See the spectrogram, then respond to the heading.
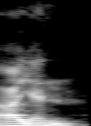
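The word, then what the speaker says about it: iron: ठीक, नेक्स्ट है strike while the आयन, इसको पढ़ा जाता है आयन। जब आप हिंदी बोल रहे हो तो आप आयरन बोल सकते हो, but when you speak English इस वर्ड का जो करेक्ट प्रोनाउंसिएशन है वो है आयन।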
